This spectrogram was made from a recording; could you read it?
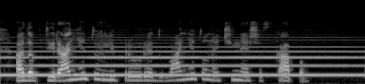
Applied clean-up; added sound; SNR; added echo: none; Wind instrument, woodwind instrument; -1 dB; none.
